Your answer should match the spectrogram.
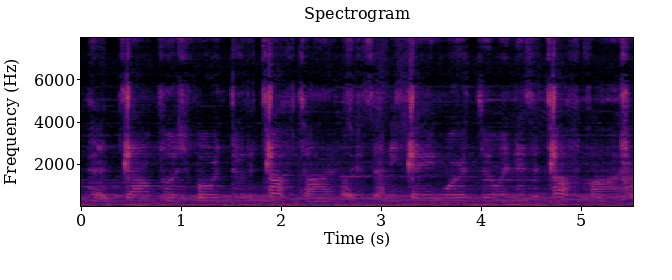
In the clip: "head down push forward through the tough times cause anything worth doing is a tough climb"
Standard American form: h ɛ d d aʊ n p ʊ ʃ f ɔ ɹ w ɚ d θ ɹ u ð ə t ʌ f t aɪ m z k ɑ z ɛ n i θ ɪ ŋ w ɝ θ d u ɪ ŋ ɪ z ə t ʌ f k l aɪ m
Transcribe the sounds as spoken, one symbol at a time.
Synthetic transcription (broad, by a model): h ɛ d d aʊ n p ʊ ʃ f ɔ ɹ w ɚ d θ ɹ u ð ə t ʌ f t aɪ m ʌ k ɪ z ɛ n i θ ɪ ŋ w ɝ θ d u ɪ ŋ ɪ z ə t ʌ f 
